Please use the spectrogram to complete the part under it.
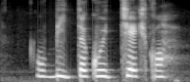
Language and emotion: Russian, angry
